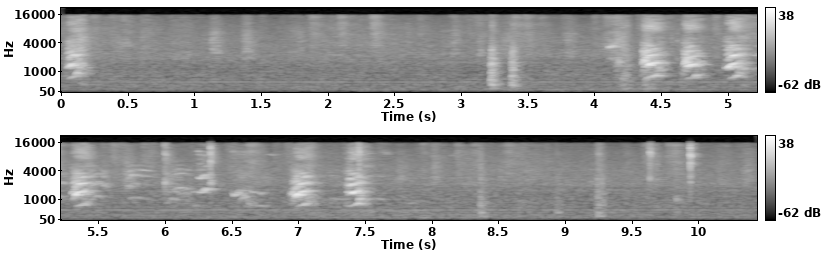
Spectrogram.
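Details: Male Doberman pup kept in a pet shop: scattered knocks at first, then a cluster of piercing yips about three per second, tapering into softer, irregular yelps and quiet background.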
